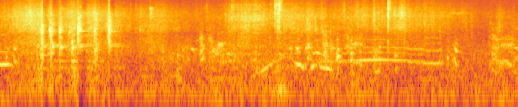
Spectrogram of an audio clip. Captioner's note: woman talking to chickens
